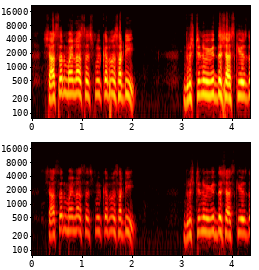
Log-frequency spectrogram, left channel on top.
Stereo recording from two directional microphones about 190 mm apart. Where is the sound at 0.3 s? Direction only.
40° left (ahead or behind).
